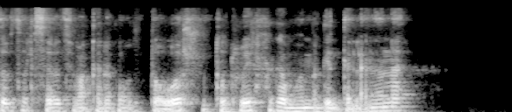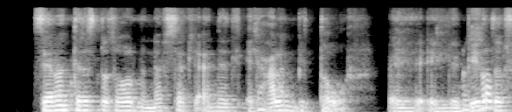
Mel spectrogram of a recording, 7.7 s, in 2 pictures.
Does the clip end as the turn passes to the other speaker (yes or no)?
yes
